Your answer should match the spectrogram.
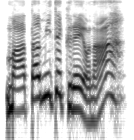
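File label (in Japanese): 「また見てくれよな！」, 男の子 王道系少年主人公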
